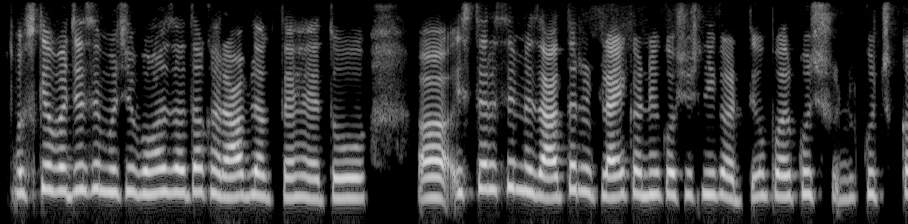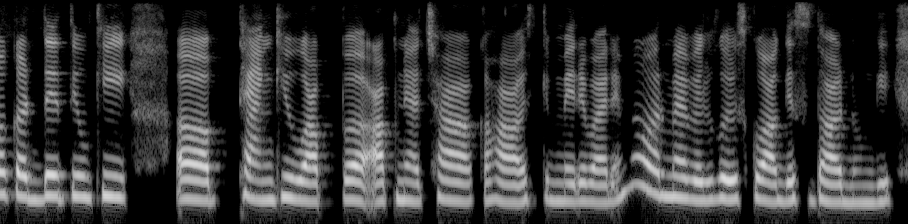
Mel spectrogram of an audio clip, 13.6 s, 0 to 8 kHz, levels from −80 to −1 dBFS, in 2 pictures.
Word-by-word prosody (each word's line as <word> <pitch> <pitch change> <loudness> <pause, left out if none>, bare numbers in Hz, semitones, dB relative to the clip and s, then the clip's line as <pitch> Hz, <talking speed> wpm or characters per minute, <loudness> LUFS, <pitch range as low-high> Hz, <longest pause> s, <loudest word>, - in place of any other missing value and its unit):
उसके 285 +4 +1
वजह 315 +1 +1
से 340 +1 -1
मुझे 310 -1 0
बहुत 285 +1 +3
ज़्यादा 300 +1 +3
खराब 260 -3 +3
लगता 250 -3 0
है। 240 -2 -1
तो 235 +2 -1 0.6
अ, 240 0 +4
इस 295 0 -4
तरह 340 -1 +2
से 355 +2 -1
मैं 315 -2 +2
ज़्यादातर 250 +5 +4
रिप्लाई 260 -3 +2
करने 275 -1 +1
की - - 0
कोशिश 275 -1 -1
नहीं 275 -1 +1
करती 240 -3 -2
हूँ। 265 - -2
पर 255 -1 +2
कुछ 280 -2 -1
ल 230 +2 -9
कुछ 270 -1 -4
का 285 - +2
कर 255 - +4
देती 260 +1 +1
हूँ 250 -1 -1
कि 260 -2 +1 0.4
अ, 225 -2 +5 0.3
थैंक 225 -2 0
यू 235 -2 +1
आप 205 +1 -1
आपने 210 0 +1
अच्छा 210 0 -1
कहा 205 -3 0
इसके 215 +2 -9
मेरे 205 0 -3
बारे 200 +2 -2
में 385 +7 -7
और 310 -6 +1
मैं 245 -2 0
बिल्कुल 220 +1 +1
इसको 230 +1 -4
आगे 205 0 +1
सुधार 210 -2 -1
दूँगी। 190 +2 -6
245 Hz, 220 wpm, -21 LUFS, 215-280 Hz, 0.6 s, अ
